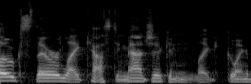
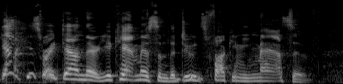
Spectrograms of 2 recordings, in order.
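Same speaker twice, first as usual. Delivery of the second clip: pitched-up, bookish, nerdy scholar voice; 5 semitones higher than usual. Narrating a game, voicing a nerdy scholar who points the way: nerdy scholar character voice. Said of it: "this like nerdy like scholar character".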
